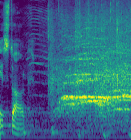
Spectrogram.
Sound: applause

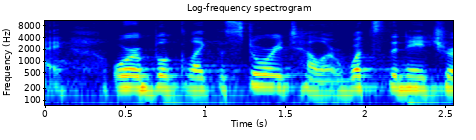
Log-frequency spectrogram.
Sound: none

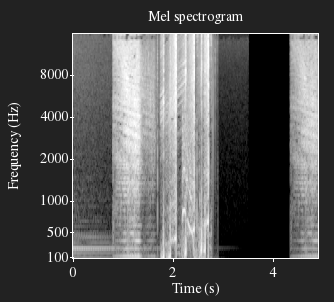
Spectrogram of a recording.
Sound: electric static

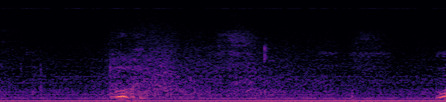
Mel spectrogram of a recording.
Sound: grunts

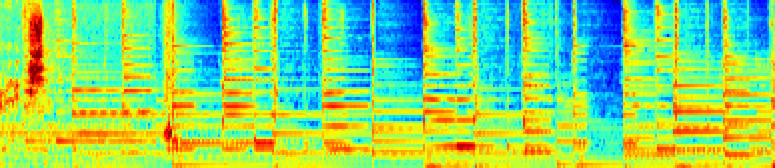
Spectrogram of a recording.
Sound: bright music; image whooshing

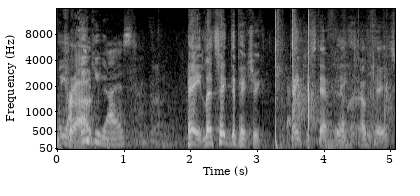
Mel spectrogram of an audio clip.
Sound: applause

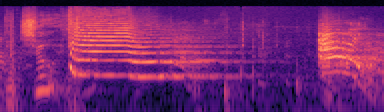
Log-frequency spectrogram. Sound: foghorn blowing

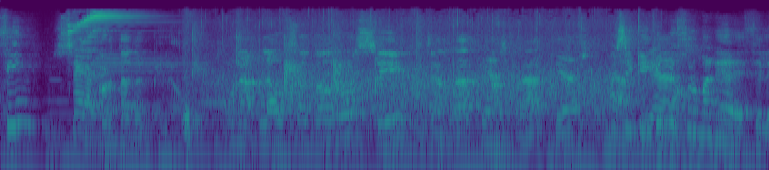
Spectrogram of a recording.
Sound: applause

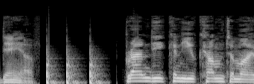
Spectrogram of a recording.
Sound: knock

